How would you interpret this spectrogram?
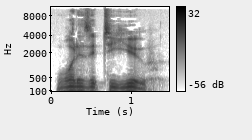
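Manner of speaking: slow, measured rebuke; slow calm rebuke from Jesus; slow Jesus reply. Retold or imitated. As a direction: lay each word down slowly. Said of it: "Jesus' response was".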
